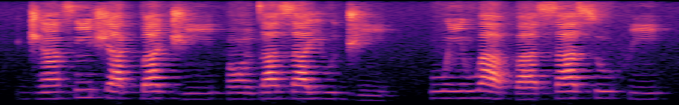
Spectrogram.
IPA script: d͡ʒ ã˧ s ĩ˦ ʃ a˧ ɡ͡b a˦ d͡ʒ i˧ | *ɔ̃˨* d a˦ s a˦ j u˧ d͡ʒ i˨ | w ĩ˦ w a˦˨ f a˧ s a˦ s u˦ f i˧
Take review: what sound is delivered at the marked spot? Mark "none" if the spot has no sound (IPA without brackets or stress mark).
ɔ̃˧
